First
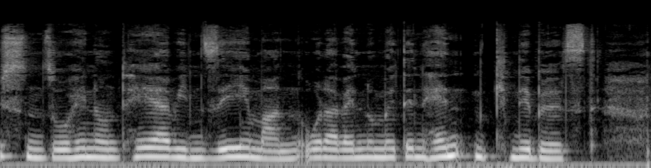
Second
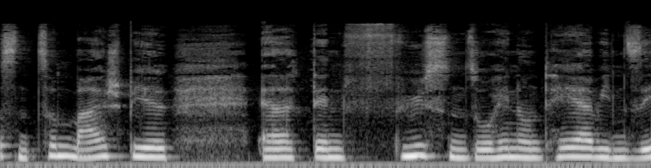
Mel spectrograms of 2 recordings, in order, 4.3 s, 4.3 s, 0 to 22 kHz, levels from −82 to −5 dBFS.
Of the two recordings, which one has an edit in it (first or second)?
second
